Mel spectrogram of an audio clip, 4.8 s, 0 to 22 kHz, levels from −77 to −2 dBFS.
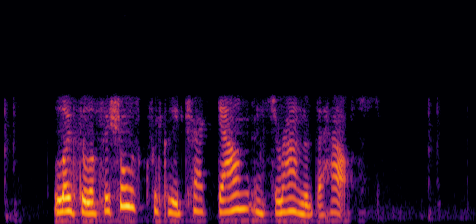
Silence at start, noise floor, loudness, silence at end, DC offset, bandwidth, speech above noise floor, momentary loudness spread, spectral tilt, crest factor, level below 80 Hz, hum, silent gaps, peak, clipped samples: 0.55 s; -63 dBFS; -20 LUFS; 1.3 s; under 0.1%; 3.9 kHz; 44 dB; 10 LU; -11 dB/octave; 18 dB; -50 dBFS; none; none; -2 dBFS; under 0.1%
